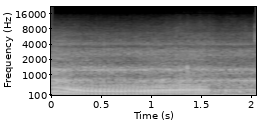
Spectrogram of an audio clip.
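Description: A Honda CRF250 trail motorcycle rides along a tricky trail, its single-cylinder engine droning close and steady with slight rises and dips in revs.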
